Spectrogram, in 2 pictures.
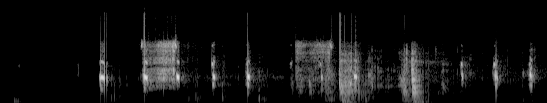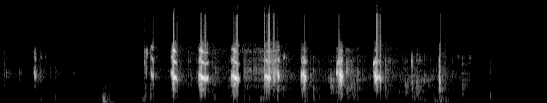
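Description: Owl chicks chirp and squeak in quick bursts close by.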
